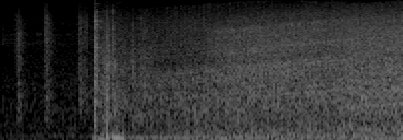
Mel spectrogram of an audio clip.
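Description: A vehicle engine starts up and roars loudly.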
